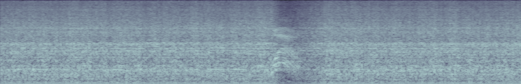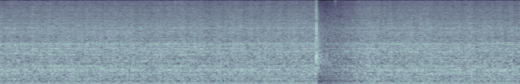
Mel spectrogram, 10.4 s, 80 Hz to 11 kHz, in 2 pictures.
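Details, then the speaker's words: Jeep 4.0 after a low-oil-pressure repair with the oil pump primed with petroleum jelly; it previously rattled loudly and now shows about 60 psi: smooth, steady idle with an even low drone and no rattle or tapping. Normal idle. "sounds much better and uh want to show you the gauge we've got plenty of oil pressure now it's like 60 lb oil pressure"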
